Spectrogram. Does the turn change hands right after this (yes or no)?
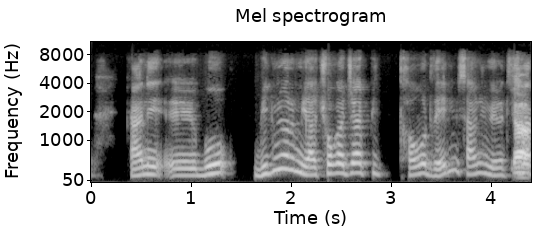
yes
